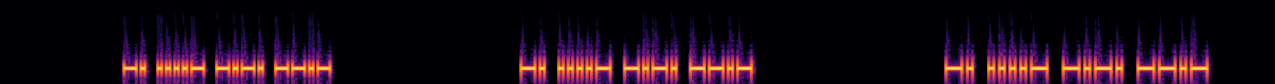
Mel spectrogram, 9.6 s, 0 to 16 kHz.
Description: Morse code, heard as a keyed tone, about 34 wpm, 700 Hz. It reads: N4CQ N4CQ N4CQ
